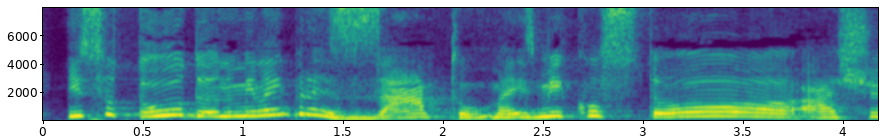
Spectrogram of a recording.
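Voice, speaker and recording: Intonation rises and falls in a lively way. The delivery is very slow. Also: woman. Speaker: listener sending a story. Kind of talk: recorded voice message telling a story. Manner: halting.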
